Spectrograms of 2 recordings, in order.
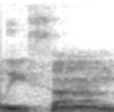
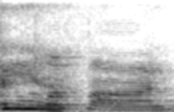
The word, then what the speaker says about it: Lisan: So joining me now is Milwaukee comedian Lisan. Hello. Did I say it right? No. It's Lisan.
